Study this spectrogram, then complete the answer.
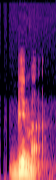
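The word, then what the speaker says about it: Böhme: ele vai estar em, vou pronunciar o nome, B-O com trema H-M-E, Bima.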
